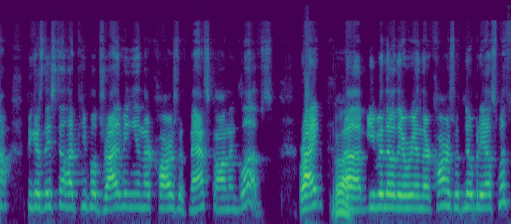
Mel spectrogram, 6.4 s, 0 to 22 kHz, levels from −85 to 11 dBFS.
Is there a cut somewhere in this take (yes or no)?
no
